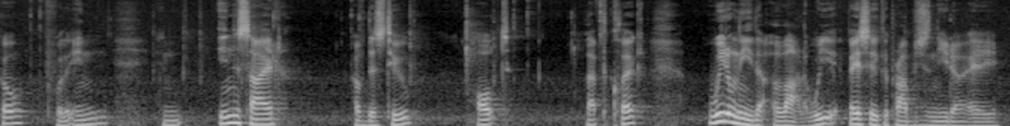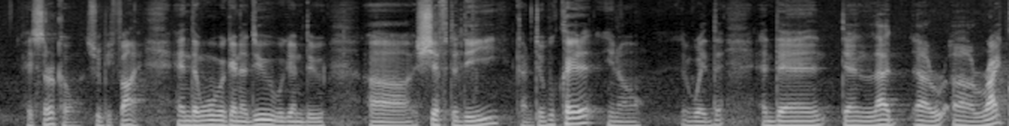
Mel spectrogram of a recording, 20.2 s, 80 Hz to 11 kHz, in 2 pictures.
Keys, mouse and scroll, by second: 0.3 click, 1.7 alt+z, 2.1 scroll up 1, 3.5 click, 5.1 alt+click, 6.4-7.2 scroll down 1, 7.2 KP_1, 7.8-8.9 scroll down 2, 9.0 alt+z, 14.7 shift+d.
